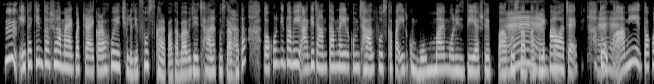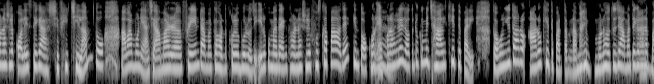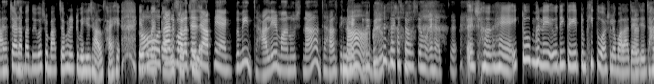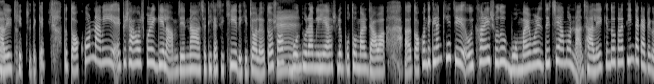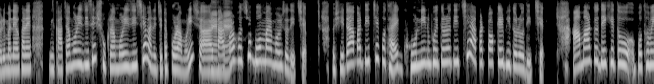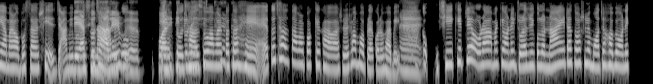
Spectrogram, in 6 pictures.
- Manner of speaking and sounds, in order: "বোম্বাই" said as "মম্বাই"; tapping; "বছর" said as "বসর"; chuckle; laughing while speaking: "ঝাল থেকে একদমই বিরত থাকে সব সময়। আচ্ছা"; chuckle; "থেকে" said as "তেকে"; "থেকে" said as "তেকে"; "ভিতরে" said as "ভইতরে"; laughing while speaking: "চলে এসেছে। হ্যাঁ"; "কথা" said as "কতা"; "পক্ষে" said as "পক্কে"
- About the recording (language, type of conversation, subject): Bengali, podcast, ভ্রমণে আপনি প্রথমবার স্থানীয় খাবার খাওয়ার অভিজ্ঞতার গল্পটা বলবেন?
